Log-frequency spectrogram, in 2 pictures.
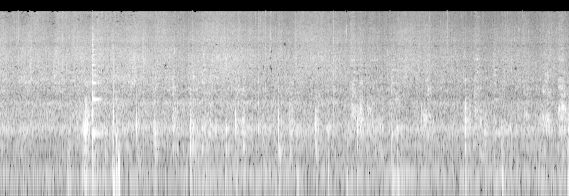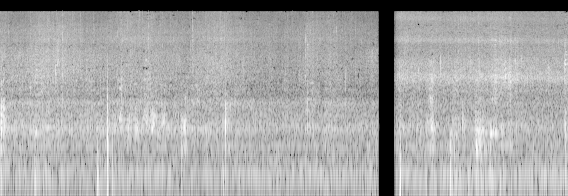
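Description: Sliced onions and ginger paste frying in ghee in a metal pot, sizzling steadily while a metal ladle stirs and scrapes against the pot with scattered clinks, the sharpest about two seconds in. The sound cuts out to silence for a moment about three quarters of the way through.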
